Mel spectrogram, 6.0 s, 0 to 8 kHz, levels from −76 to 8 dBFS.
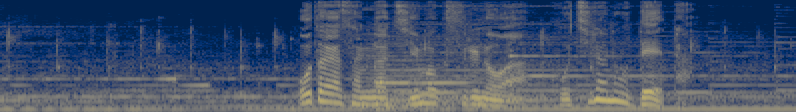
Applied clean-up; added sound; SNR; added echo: none; none; none; none.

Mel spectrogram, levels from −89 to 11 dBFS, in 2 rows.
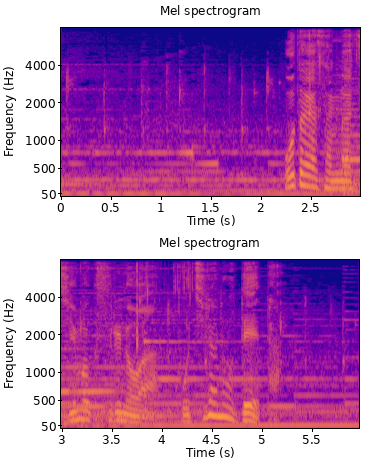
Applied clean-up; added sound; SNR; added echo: none; Sink (filling or washing); 17 dB; none.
